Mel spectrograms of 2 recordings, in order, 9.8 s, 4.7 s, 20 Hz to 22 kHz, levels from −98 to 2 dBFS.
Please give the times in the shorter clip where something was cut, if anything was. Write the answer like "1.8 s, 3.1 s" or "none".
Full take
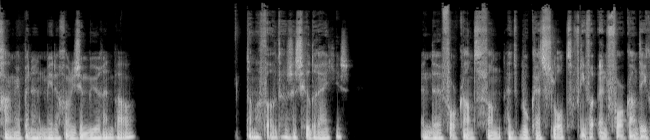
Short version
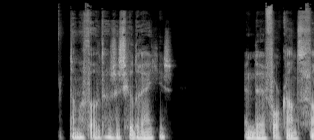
none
